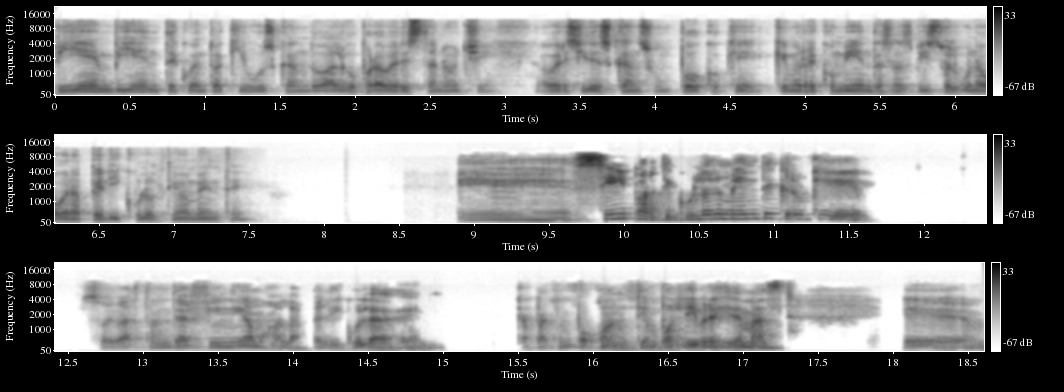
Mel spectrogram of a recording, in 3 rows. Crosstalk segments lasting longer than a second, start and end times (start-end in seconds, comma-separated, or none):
none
